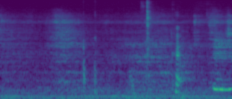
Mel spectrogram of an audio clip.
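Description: A few light clicks and knocks, scattered over two seconds, over a steady low hum.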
